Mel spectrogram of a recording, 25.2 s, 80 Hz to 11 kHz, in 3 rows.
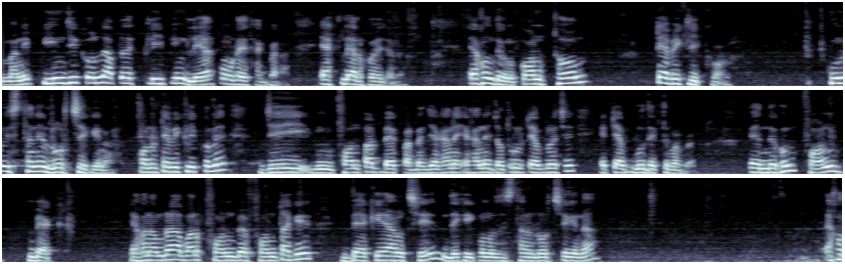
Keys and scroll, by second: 8.2 ctrl+Tab, 9.9 ctrl+Tab, 10.5 ctrl+Tab, 16.6 ctrl+Tab.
